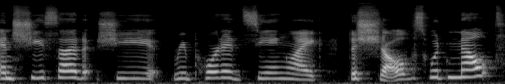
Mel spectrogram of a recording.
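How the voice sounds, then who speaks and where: A raised, projected voice with ordinary pitch variation at a very slow pace. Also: woman, high pitch for a woman. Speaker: podcast co-host. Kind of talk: casual chat. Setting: home couch recording.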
